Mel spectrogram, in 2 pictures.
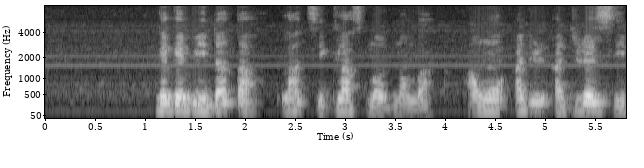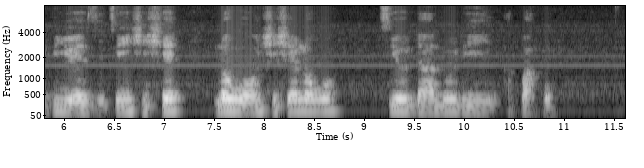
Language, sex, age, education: Yoruba, male, 15-29, tertiary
